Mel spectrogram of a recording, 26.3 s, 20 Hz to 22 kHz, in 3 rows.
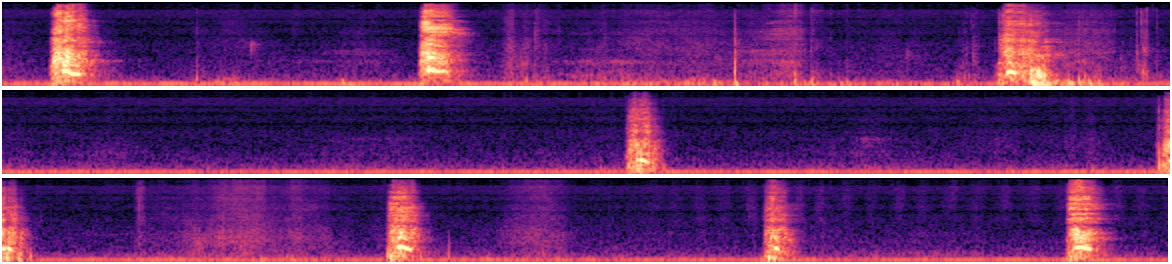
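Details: A dog gives eight short, sharp cough bursts at irregular intervals over about 26 seconds, over a steady hum: a possibly mild coughing fit.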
